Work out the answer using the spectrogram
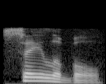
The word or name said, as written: sailable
